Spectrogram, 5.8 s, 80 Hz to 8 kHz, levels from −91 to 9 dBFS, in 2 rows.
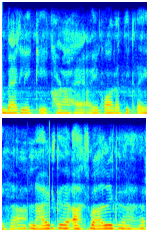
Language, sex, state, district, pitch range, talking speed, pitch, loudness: Hindi, female, Bihar, Gopalganj, 190-225 Hz, 115 wpm, 205 Hz, -19 LUFS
